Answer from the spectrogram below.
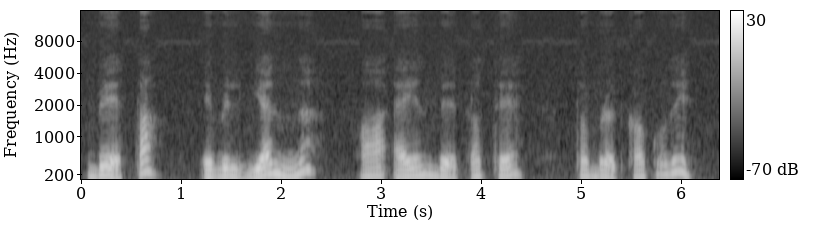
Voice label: "beta", Numedalsmål; Substantiv hankjønn

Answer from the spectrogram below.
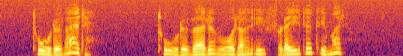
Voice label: tolevaer, Numedalsmål; Substantiv inkjekjønn; Vêr og føre

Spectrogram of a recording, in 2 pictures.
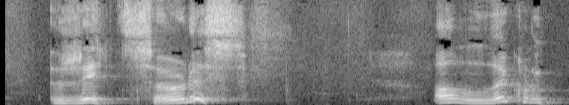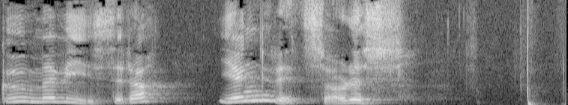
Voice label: "rettsøLes", Numedalsmål; Alle kLukku med visara jeng rettsøLes.; Adverb; gå same vegen som sola

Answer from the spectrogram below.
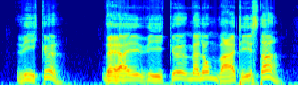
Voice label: viku, Numedalsmål; De e æi viku møllom vær tisda

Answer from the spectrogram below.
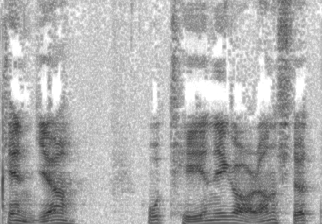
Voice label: tenja, Numedalsmål; Verb; Ho ten i gaLan støtt.

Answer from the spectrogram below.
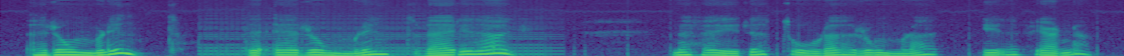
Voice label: romlint, Numedalsmål; Være æ romLint i dag. Me høyre toLa romlar i da fjærne.; Adverb; Veggli

